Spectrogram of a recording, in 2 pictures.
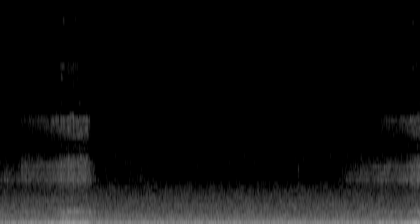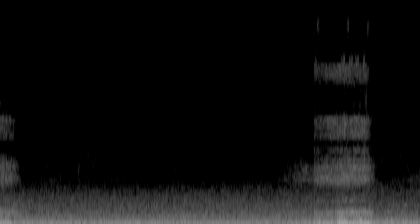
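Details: Lala, a female Great Pyrenees aged one year seven months, snores in her sleep. Three low, rumbling snores come roughly every three and a half seconds, with a steady quiet hiss between them.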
